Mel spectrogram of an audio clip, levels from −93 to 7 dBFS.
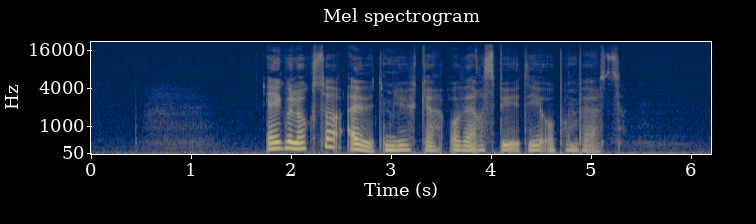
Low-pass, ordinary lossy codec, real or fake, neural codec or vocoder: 19.8 kHz; none; fake; vocoder, 44.1 kHz, 128 mel bands, Pupu-Vocoder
